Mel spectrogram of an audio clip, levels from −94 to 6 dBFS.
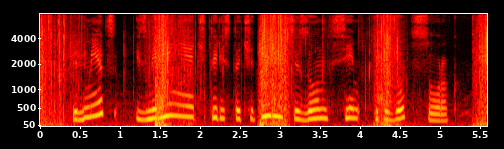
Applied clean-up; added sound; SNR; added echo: none; Crumpling, crinkling; 6 dB; none.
